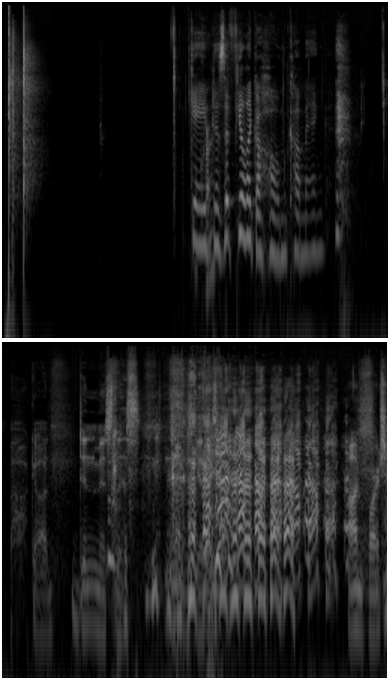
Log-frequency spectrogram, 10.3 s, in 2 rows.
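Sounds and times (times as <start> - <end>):
single hand clap for audio sync: 0.0 - 0.7
speech: 2.5 - 4.5, 5.6 - 10.2
laughter: 6.1 - 10.2.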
